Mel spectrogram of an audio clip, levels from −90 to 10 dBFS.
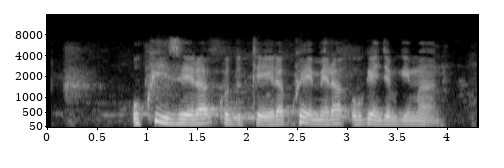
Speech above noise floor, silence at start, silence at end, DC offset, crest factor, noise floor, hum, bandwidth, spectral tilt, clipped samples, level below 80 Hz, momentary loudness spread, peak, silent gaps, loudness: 30 dB; 0.2 s; 0.35 s; under 0.1%; 16 dB; -47 dBFS; none; 7.4 kHz; -7 dB/octave; under 0.1%; -56 dBFS; 11 LU; -2 dBFS; none; -18 LUFS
